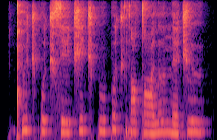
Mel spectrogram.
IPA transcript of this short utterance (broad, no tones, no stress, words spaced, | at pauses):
ǃʼɯt͡ʃpot͡ʃ set͡ʃet͡ʃ pupot͡ʃrʲu tˤɤlɤ nɛt͡ʃlɯ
